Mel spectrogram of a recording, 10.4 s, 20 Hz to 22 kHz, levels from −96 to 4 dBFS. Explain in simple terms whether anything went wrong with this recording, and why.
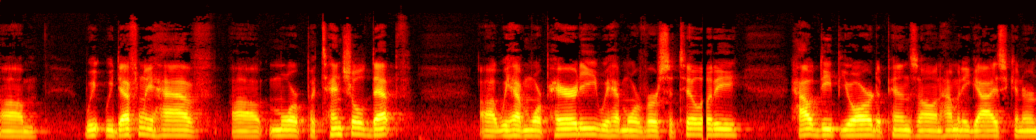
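The audio was made from separately encoded pieces joined without trimming the silent padding each encoder run adds. That leaves a gap at a join of encoded pieces: from 7.02 to 7.07 s the sound drops out for 48 ms, then carries on where it stopped.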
